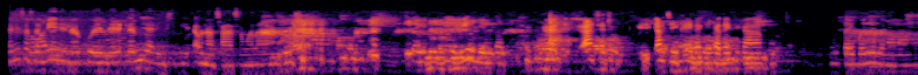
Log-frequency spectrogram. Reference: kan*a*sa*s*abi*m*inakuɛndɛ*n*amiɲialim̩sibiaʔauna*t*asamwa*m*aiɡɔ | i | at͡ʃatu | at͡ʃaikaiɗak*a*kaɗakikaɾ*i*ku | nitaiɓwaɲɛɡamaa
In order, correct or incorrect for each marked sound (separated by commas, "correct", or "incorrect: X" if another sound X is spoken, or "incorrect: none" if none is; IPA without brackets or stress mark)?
incorrect: i, correct, incorrect: n, correct, incorrect: s, incorrect: n, incorrect: i, incorrect: a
